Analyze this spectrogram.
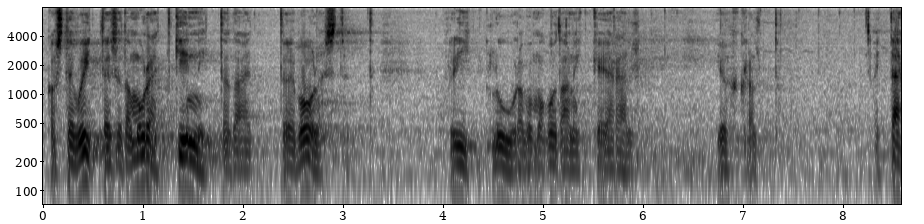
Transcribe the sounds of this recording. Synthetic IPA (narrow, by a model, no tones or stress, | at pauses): kɑst̪e̞vɤjt̪ːˑe̞s̬e̞d̪̥ɑmuɾet̪ːˑkinʲːit̪ˑːɑd̪̥ɑe̞t̪ːɤe̞po̞ːle̞st̪e̞̥t̪ːˑ | riːkːˑluːɾɑb̥o̞mɑko̞d̪̥ɑnikːˑe̞̰jæɾel | jɑɤhkrɑ̰lt̪ːˑ | ɑjt̪ːˑæ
